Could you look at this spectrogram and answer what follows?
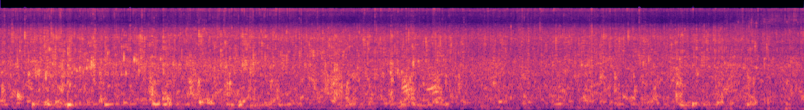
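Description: Steady, rushing water of a strong river current fills the whole stretch, a broad continuous roar of a fast current with splashy detail and no pauses.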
